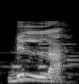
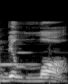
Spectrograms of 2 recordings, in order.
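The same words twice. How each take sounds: First: The l sound is light and thin. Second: The l sound is dark and heavy. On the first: The speaker calls it right. "nama Allah itu dibaca tipis" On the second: The speaker calls it wrong. "tidak boleh billah"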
